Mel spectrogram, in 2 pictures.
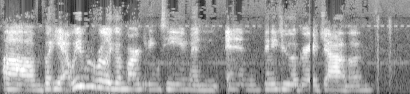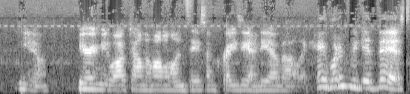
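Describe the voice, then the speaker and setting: Over noticeable background noise, a woman with a New York accent talks at a very fast pace at a medium pitch, with lively intonation and big swings in loudness. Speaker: company executive. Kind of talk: interview. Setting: live video stream.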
